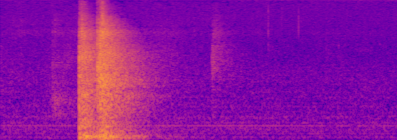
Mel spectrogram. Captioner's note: stomps on stage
